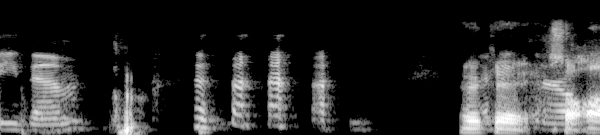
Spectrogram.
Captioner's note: laughing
